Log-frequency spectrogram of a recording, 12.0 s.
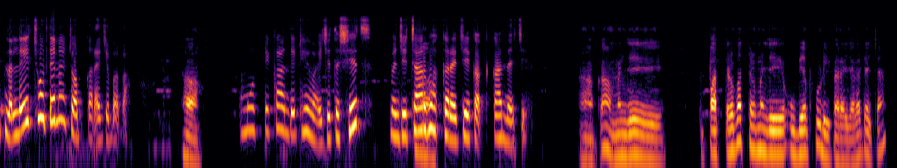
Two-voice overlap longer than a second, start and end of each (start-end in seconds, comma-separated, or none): none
